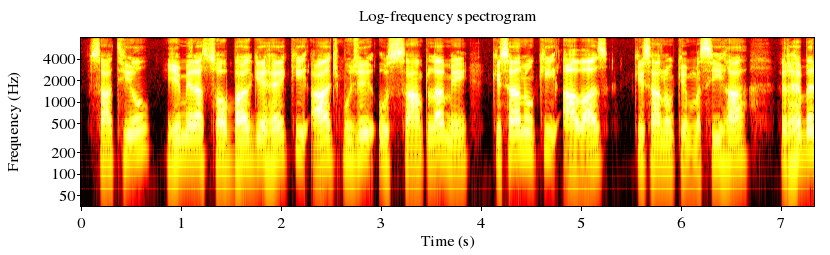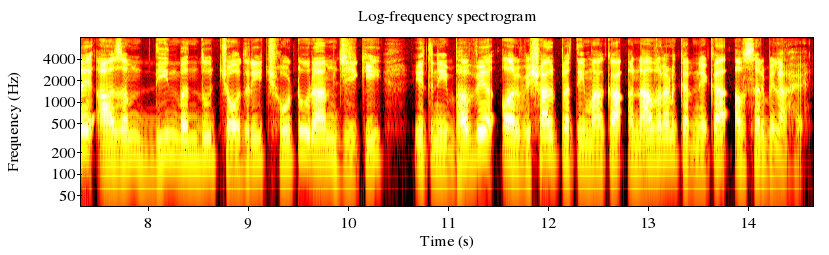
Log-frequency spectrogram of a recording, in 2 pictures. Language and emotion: Hindi, neutral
